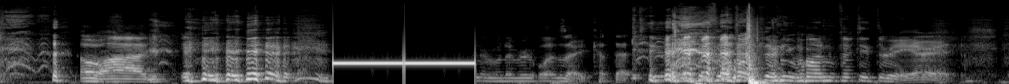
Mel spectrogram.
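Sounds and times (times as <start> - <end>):
speech: 0.5 - 3.5, 5.6 - 9.9
people chuckling and laughing: 1.4 - 3.1, 6.3 - 8.1
censorship bleep: 3.4 - 4.8.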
